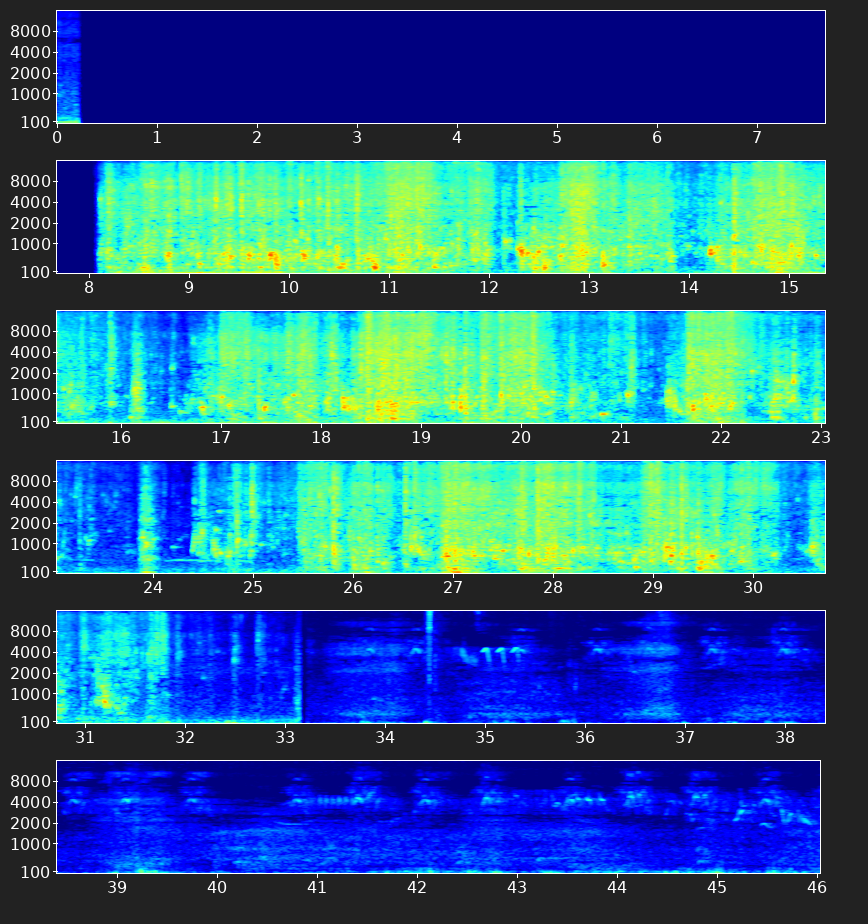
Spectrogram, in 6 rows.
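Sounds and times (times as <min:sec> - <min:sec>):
water splashing and sloshing: 0:08.1 - 0:33.2.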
